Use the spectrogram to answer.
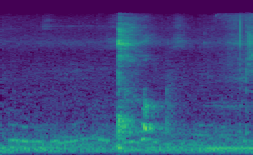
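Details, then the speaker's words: Single short cough from a child with flu, persistent nonstop cough, watery and swollen eyes, and a runny, thin, clear-white nose; steady room noise behind. "kasihan batuk terus gak berhenti-berhenti terus matanya itu berair"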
